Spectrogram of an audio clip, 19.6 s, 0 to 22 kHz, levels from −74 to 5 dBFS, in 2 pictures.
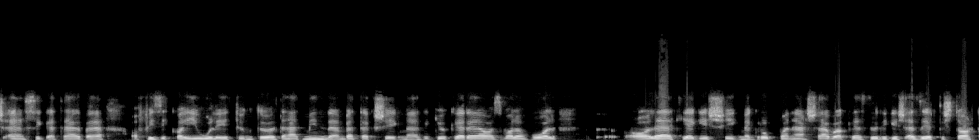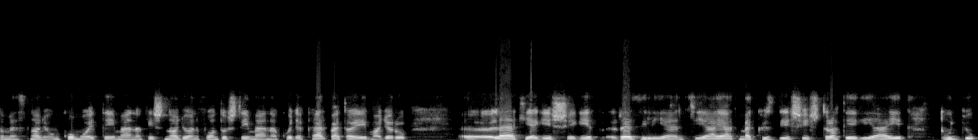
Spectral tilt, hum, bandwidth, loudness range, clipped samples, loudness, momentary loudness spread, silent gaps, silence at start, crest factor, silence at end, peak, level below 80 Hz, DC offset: -4.5 dB/octave; none; 9.2 kHz; 3 LU; under 0.1%; -16 LUFS; 8 LU; none; 0 s; 14 dB; 0 s; -2 dBFS; -54 dBFS; under 0.1%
